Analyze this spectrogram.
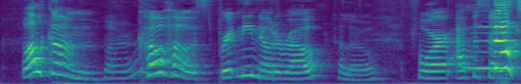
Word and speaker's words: Notaro: So we were like, is it Hamtaro? Notaro? Notaro. Notaro, Hamtaro. Okay, I got it.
